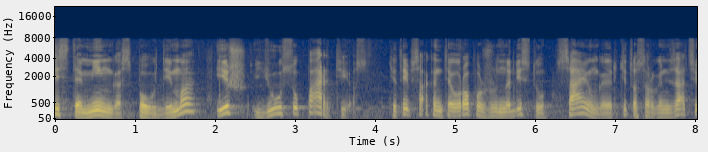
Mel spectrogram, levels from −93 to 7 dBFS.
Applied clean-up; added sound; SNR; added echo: none; none; none; none.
